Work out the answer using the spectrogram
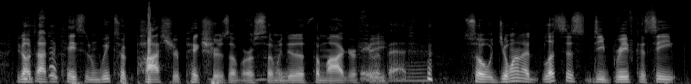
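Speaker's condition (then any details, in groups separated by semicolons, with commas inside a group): No condition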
